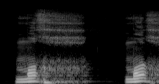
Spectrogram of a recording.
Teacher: kha jangan sampai menjadi ha. Mukh, mukh, jangan mukhlisi, mukh.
